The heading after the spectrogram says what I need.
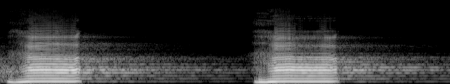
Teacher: जो हलक का सबसे निचले वाला हिस्सा है वहां से हा ये जो सीने की तरफ वाला हिस्सा है हलक का वहां से अदा होगा · ہا کو ادا کرنے کے لیے گلے کا سب سے نچلا حصہ استعمال ہوگا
